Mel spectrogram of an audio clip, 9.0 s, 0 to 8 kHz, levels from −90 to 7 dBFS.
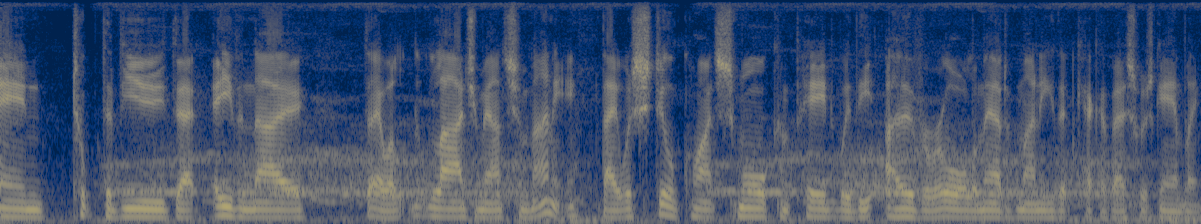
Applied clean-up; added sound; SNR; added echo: none; Animal; 11 dB; none.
